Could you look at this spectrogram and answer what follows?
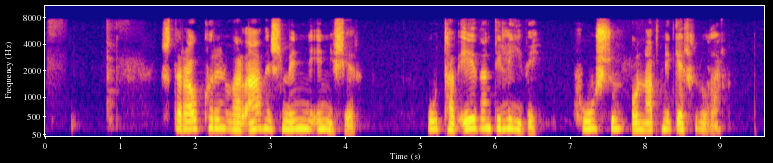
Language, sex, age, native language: Icelandic, female, 60-69, Icelandic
